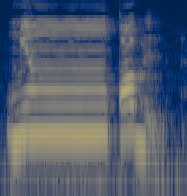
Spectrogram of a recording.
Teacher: إذن في الغنة تتبع ما بعدها تفخيما وترقيقا، فإذا جاء حرفها حرف مفخم بعديها حتجيبيها مفخمة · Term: غنة مفخمة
